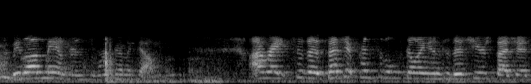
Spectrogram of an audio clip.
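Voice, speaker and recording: Noticeable background noise sits behind a woman with a high voice. She talks at a fairly quick pace with ordinary pitch variation. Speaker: district finance staff presenting budget. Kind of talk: board meeting presentation. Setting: public board meeting. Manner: fast.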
